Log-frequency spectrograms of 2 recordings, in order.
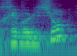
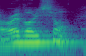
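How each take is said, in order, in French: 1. Il est prononcé avec un R français. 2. Il est prononcé avec un R anglais. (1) "le mot révolution" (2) "sinon il va dire révolution"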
